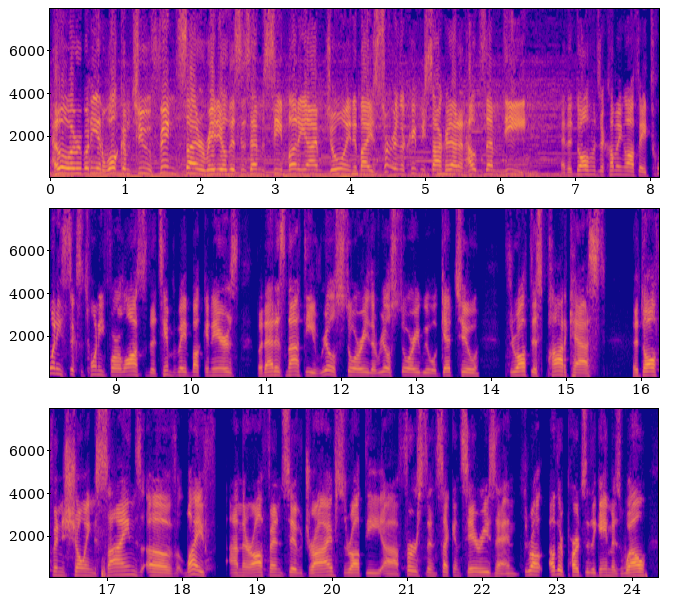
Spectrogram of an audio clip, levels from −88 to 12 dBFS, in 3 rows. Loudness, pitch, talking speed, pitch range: -18 LUFS, 165 Hz, 195 wpm, 150-200 Hz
